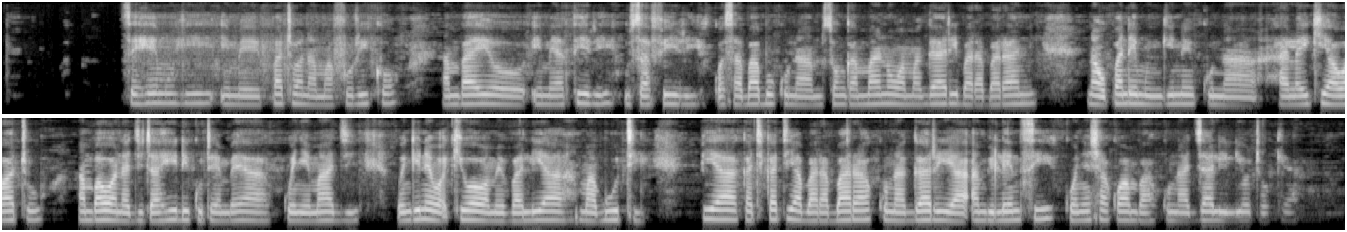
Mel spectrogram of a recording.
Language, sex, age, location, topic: Swahili, female, 18-24, Nakuru, health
